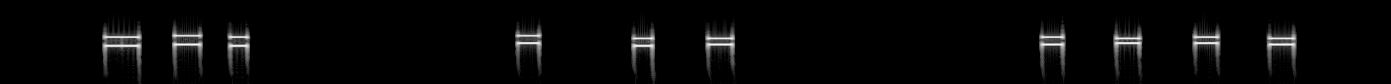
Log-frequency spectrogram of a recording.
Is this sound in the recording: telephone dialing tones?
yes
